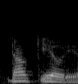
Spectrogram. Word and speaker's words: Don Quixote: Don Quixote.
